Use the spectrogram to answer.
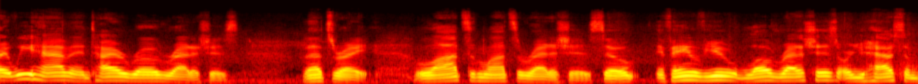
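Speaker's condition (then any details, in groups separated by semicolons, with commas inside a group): No condition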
